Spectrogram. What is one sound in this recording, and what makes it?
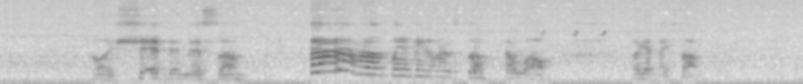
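A man speaks casually into a headset microphone.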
